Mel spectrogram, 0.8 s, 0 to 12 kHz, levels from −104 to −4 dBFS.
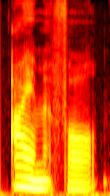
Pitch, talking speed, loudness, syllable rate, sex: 145 Hz, 290 wpm, -17 LUFS, 6.8 syllables/s, female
